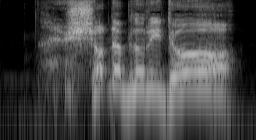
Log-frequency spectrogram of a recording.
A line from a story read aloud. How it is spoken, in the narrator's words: He roared, over the sound of the wind and sea which howled like a banshee around their heads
